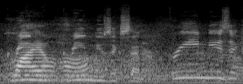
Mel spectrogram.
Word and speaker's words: Weil Hall: Wheel Hall? Weil Hall.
